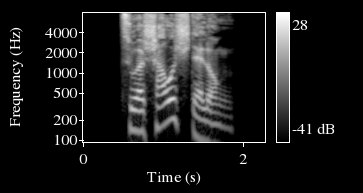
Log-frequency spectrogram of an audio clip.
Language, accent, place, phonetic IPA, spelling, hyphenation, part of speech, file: German, Germany, Berlin, [tsuːɐ̯ˈʃaʊ̯ˌʃtɛlʊŋ], Zurschaustellung, Zur‧schau‧stel‧lung, noun, De-Zurschaustellung.ogg
- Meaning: display, exhibition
